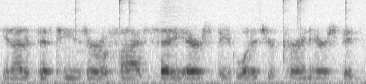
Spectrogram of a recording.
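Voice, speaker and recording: A man's voice: mid-range voice, normal speed. A man working as an air traffic controller, giving clipped radio instructions over glitching audio that keeps cutting out. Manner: flat, clipped, routine delivery. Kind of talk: radio phraseology. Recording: muffled radio transmission with faint hiss.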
